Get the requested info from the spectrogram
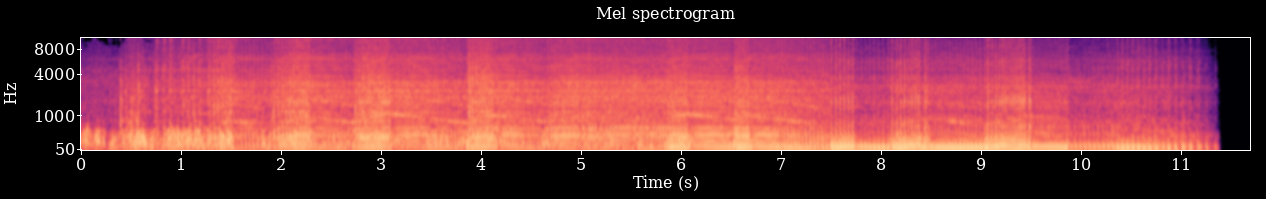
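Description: Honda ZB50's small four-stroke single-cylinder engine kick-started and catching straight away, then running and revved up and down several times in short blips. The sound cuts off suddenly near the end.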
